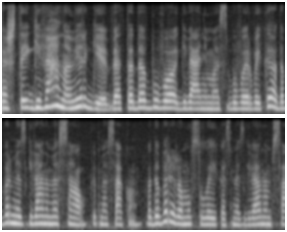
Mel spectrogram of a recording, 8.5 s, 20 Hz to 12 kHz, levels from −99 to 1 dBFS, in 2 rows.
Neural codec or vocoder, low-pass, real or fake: none; 10.8 kHz; real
